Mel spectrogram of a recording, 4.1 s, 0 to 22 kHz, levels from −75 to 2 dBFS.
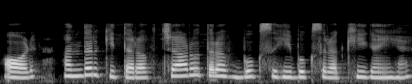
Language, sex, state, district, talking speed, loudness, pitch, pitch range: Hindi, female, Bihar, West Champaran, 175 wpm, -18 LUFS, 255 Hz, 235-290 Hz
